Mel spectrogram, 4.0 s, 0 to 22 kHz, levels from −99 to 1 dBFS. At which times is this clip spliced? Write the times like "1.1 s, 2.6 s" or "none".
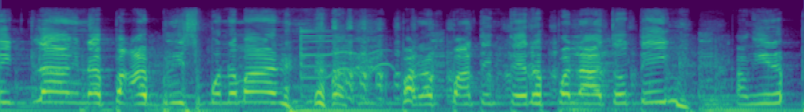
none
